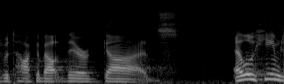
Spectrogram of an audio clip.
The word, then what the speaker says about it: Elohim: The word there is Elohim.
